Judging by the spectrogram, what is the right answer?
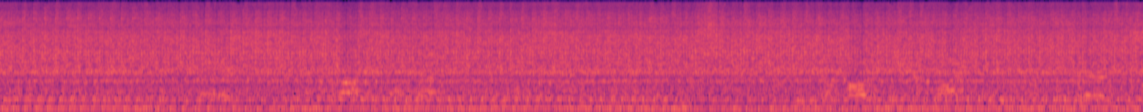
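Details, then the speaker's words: MGB Roadster under restoration, just started with easy-start help: loud idle with a fast, slightly uneven pulsing beat that stumbles now and then, not running on all four cylinders; new spark plugs to be tried. "doesn't sound like it's flying on all four cylinders at the moment and um i'll look into that"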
